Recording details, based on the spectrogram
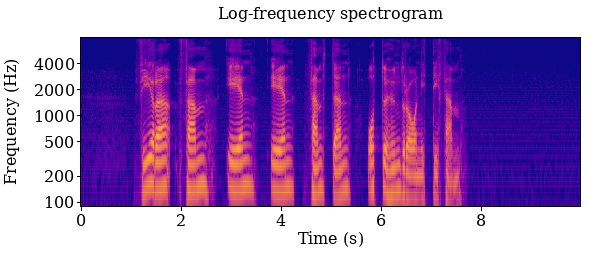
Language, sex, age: Norwegian, male, 45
